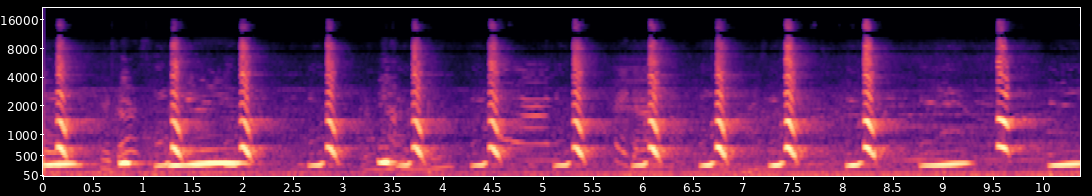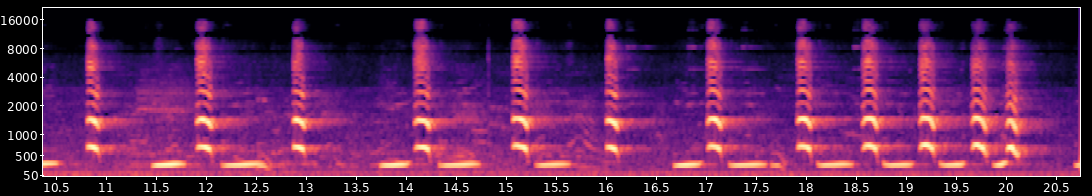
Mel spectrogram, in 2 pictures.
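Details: Siamang. Siamangs call with a run of loud, nasal, honk-like barks, each rising then dropping. The barks repeat roughly every half to three-quarters of a second and hold a strong, insistent rhythm throughout.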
